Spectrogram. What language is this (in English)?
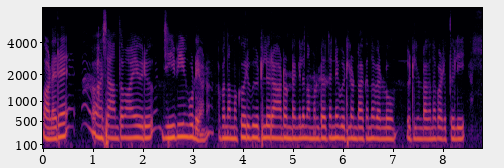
Malayalam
